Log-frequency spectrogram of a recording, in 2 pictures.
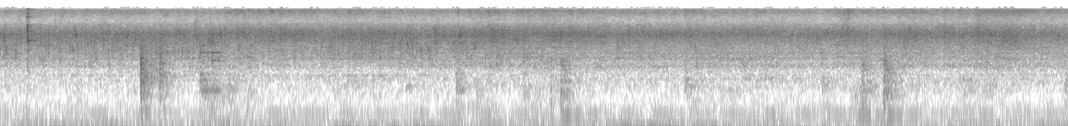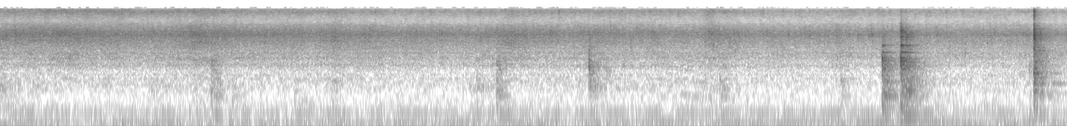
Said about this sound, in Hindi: इसको फ्राई करते हैं।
